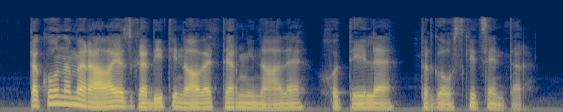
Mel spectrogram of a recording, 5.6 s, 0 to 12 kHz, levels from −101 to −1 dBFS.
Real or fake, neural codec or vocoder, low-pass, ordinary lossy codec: real; none; 7.2 kHz; MP3, 48 kbps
